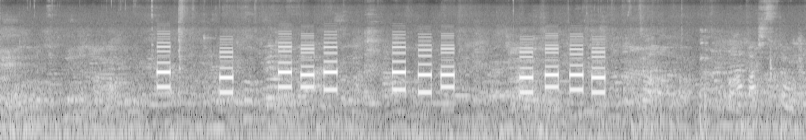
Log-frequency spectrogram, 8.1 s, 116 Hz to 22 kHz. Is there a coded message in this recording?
Yes: DTMF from 1.6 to 6.0 s, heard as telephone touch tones, dialled by hand, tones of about 130 ms, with the noise of a restaurant. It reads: 9 1 986 628 1851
